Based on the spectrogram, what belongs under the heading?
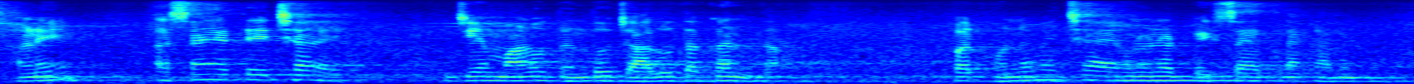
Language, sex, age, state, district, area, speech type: Sindhi, male, 18-30, Gujarat, Kutch, urban, spontaneous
